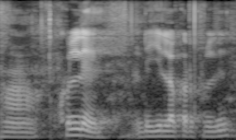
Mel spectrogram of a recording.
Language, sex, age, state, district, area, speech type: Odia, male, 30-45, Odisha, Subarnapur, urban, spontaneous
